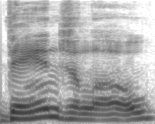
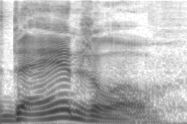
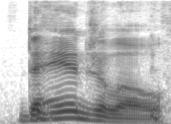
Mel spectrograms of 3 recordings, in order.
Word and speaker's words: D'Angelo: Angelo D'Angelo he says it's called it's not dan jello its D'Angelo D'Angelo not the Angelo D'Agostino it's not right say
